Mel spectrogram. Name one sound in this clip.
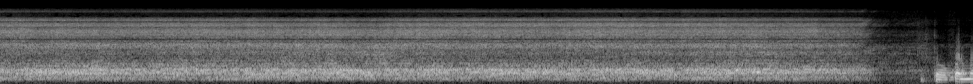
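A rocket engine roars steadily through a loudspeaker.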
